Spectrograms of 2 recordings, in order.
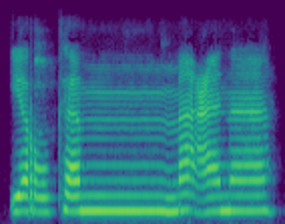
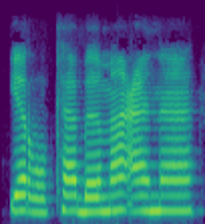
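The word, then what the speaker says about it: ارْكَب مَّعَنَا: Di sini Imam Asim dengan kedua rawinya itu membaca huruf ba itu dengan mengidgamkannya kepada huruf mim sehingga menjadi irkam maana.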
